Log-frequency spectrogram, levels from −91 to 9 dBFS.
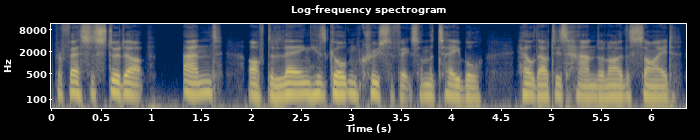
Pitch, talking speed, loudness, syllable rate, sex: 125 Hz, 190 wpm, -19 LUFS, 5.1 syllables/s, male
